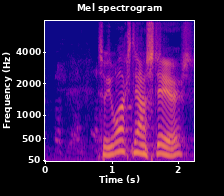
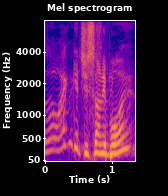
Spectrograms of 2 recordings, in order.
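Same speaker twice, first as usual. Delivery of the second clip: eager offer; 8 semitones higher, 9 dB louder than usual. Retold or imitated. [name] eagerly offers.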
